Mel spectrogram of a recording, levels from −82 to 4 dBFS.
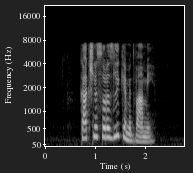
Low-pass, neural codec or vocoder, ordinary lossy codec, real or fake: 7.2 kHz; none; none; real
